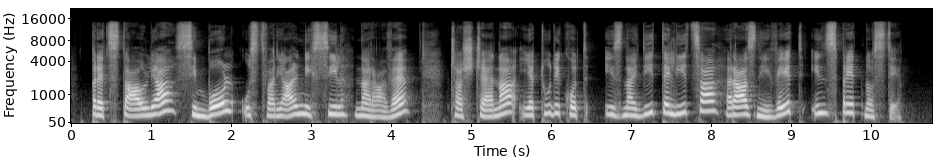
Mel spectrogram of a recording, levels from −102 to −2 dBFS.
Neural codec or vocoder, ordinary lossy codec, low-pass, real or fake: none; none; 14.4 kHz; real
